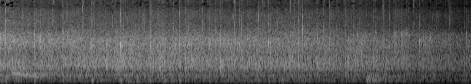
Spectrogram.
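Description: A crowd claps steadily in a dense, continuous patter of many hands, holding at a fairly even level before easing slightly toward the end; no one speaks over it.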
